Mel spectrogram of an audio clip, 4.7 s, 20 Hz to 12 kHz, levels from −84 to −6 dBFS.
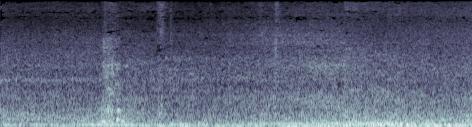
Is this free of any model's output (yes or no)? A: no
